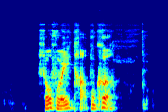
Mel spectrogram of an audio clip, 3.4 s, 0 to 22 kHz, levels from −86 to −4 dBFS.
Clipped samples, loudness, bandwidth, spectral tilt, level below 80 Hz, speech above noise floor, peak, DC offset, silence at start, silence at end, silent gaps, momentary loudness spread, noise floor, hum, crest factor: under 0.1%; -18 LUFS; 9.6 kHz; -6 dB/octave; -62 dBFS; 57 dB; -2 dBFS; under 0.1%; 0.8 s; 1.05 s; none; 12 LU; -74 dBFS; none; 18 dB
